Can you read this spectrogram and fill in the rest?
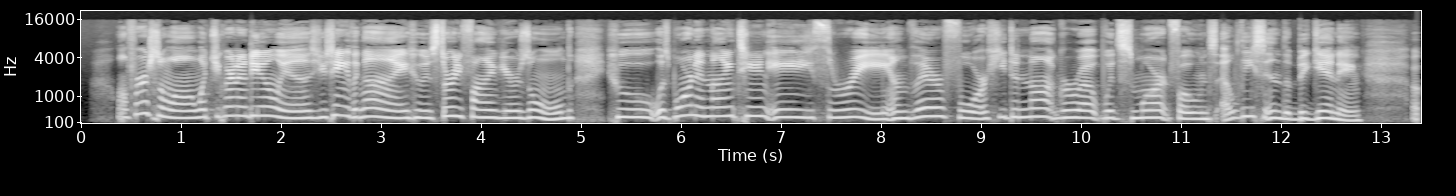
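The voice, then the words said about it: Nerdy character voice. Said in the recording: “You want to hear my impression of being a nerd?... I'm not going to do that the whole time because I think I will be in pain”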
